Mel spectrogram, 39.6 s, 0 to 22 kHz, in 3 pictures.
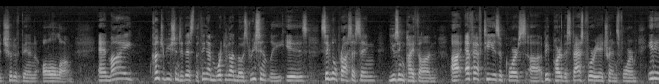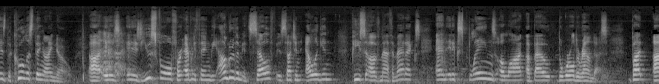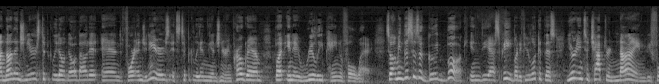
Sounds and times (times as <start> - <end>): Speech: 0.0 - 39.5.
